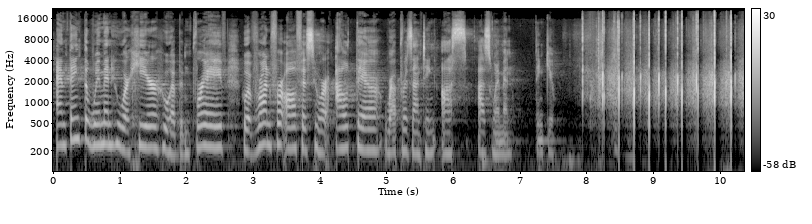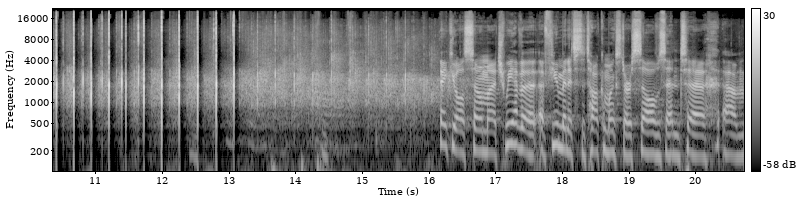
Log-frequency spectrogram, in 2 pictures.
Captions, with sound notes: And thank the women who are here, who have been brave, who have run for office, who are out there representing us as women. Thank you. [applause] - Thank you all so much. We have a few minutes to talk amongst ourselves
